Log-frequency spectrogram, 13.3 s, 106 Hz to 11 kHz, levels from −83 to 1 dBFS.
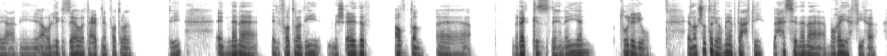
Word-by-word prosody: يعني 105 0 -7
أقول 120 +1 -2
لِك 125 0 -3
إزاي 120 0 +1
هو 125 -1 +2
تاعبني 115 +1 0
الفترة 110 -2 -4 0.6
دي 120 +3 -5 0.5
إن 115 +1 -1
أنا 120 -4 +3 0.2
الفترة 120 +2 +1
دي 125 +2 -4
مش 115 -4 -1
قادر 130 +1 +5 0.4
أفضل 125 -5 +2 0.2
آآ 105 -1 -5 0.6
مركّز 120 0 +4
ذِهنيًا 130 +5 -1 0.4
طول 135 -1 +1
اليوم. 105 -4 0 0.6
الأنشطة 120 +9 +5
اليوميّة 135 0 +2
بتاعتي 120 -1 0
باحس 135 -2 +3
إن 120 - +1
أنا 110 -2 +1
مُغيّب 120 0 +2
فيها، 115 -1 -5
120 Hz, 125 wpm, -27 LUFS, 110-125 Hz, 0.6 s, قادر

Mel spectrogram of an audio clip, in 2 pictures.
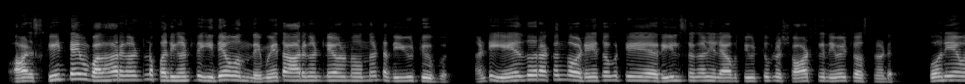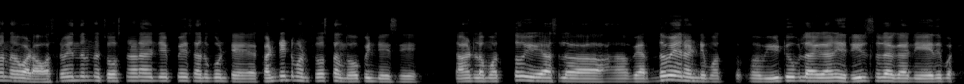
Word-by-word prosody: వాడు 160 +3 +5
screen 220 +7 -1
time 245 0 +6
16 190 +3 +5
గంటల్లో, 205 +2 -1
10 185 0 +4
గంటలు 185 +2 0
ఇదే 200 +4 +5
ఉంది. 165 -6 -2
మిగతా 175 +5 +2
6 185 0 +2
గంటలు 185 0 -2
ఏమన్నా 180 -1 -1
ఉందంటే, 195 +2 -5
అది 160 -1 -1
యూట్యూబ్. 160 -5 0 0.4
అంటే 150 +9 -3 0.2
ఏదో 190 +3 +2
రకంగా 215 0 -2
వాడేదోకటి 185 +2 -1 0.3
రీల్స్ 180 +3 -1
గాని, 180 0 -1
లేపోతే 155 -1 +1
యూట్యూబ్‍లో 170 +2 -4
షార్ట్స్ 160 +3 0
గాని 160 -2 -3
ఇవే 170 - 0
చూస్తున్నాడు. 145 -2 -4 0.4
పోనీ 180 +3 +1
ఏమన్నా 185 -4 -2
వాడు 135 -3 +2
అవసరమైంది 170 +9 -3
ఎమన్నా 180 -2 -7
చూస్తున్నాడా 175 +2 -1
అని 170 - -13
చెప్పేసి 170 0 -5
అనుకుంటే, 155 -2 -4 0.3
కంటెంట్ 190 +5 -1
మనం 170 -3 -3
చూస్తాం 165 0 -2
అది 140 - -3
ఓపెన్ 150 0 -3
చేసి. 130 -1 -4 0.5
దాంట్లో 150 +1 0
మొత్తం 150 +7 -3 0.3
అసలు 150 0 -3 0.2
ఆహ్, 135 +1 -3
వ్యర్థమేనండి 160 +2 +2
మొత్తం 135 0 -16 0.3
యూట్యూబ్‍లో 165 +1 +2
గాని, 160 +1 +2
రీల్సుల్లో 165 +1 +2
గాని 145 0 -1
ఏది 145 +1 0
బ - - 0
170 Hz, 170 wpm, -24 LUFS, 150-185 Hz, 0.5 s, time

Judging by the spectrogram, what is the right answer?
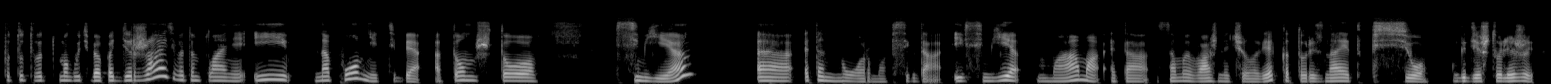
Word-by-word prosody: тут 205 -3 -7
вот 185 0 -3
могу 185 0 -2
тебя 180 0 +2
поддержать 195 - +2
в 225 - -7
этом 190 -2 -4
плане 175 -3 -2
и 215 0 +1 0.2
напомнить 185 - +2
тебе 140 -2 -1
о - - -2
том, 195 -1 0
что 165 -2 +3 0.8
в - - -12
семье, 145 -6 +1 0.8
э, 170 -2 +4
это 185 +2 0
норма 140 -5 -6
всегда. 145 0 -6
И 160 - 0
в - - -5
семье 175 +3 +2 0.2
мама- 155 +6 +1
это 140 -1 -3
самый 155 +1 -4
важный 145 0 0
человек, 135 +3 0
который 145 0 -2
знает 155 +2 0
всё: 140 -5 +1 0.2
где 150 0 +1
что 155 - +4
лежит. 155 0 +2
160 Hz, 130 wpm, -28 LUFS, 145-185 Hz, 0.8 s, э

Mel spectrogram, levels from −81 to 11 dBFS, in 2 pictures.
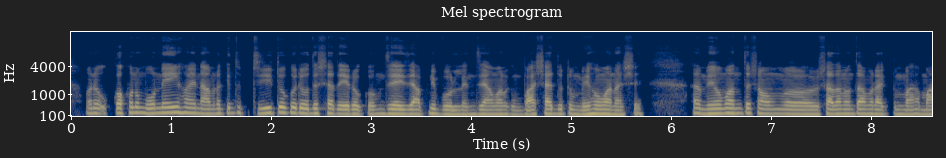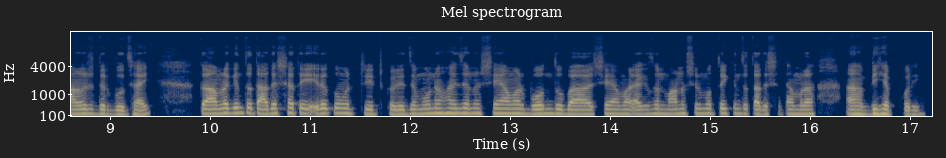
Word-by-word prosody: মানে 170 - -1 0.2
কখনো 190 +2 +2
মনেই 185 +3 +3
হয় 180 -1 +1
না 160 - +1
আমরা 165 +1 -2
কিন্তু 180 +2 -3
ট্রিট 175 +2 +1
ও - - +6
করি 185 -2 +3
ওদের 170 0 -1
সাথে 160 -2 +1
এরকম 145 -1 -1
যে - - +2
এইযে 150 0 +2
আপনি 165 +4 -3
বললেন 140 -1 -1
যে - - -1
আমার 145 0 -1 0.2
বাসায় 145 +3 +2
দুটো 155 0 -2
মেহমান 150 0 +3
আসে। 145 - -7 0.5
আ - - 0
মেহমান 165 +2 +3
তো - - +2
সম 155 -1 +1 0.2
অ - - +2 0.3
সাধারণত 155 0 +1
আমরা 155 -1 0 0.3
মা 140 - 0 0.2
মানুষদের 150 0 +1
বুঝাই। 135 +1 0 0.5
তো - - -2
আমরা 165 +2 +4
কিন্তু 180 0 +2
তাদের 170 +2 +3
সাথে 175 -1 +1
এরকমও 170 +1 +1
ট্রিট 150 -2 -3
করি 145 0 +1
যে - - +1
মনে 170 +1 +1
হয় 175 -1 +2
যেন 175 -1 +1 0.2
সে 170 - 0
আমার 165 0 +1
বন্ধু 155 +1 +2
বা 145 - +5 0.2
সে - - -4
আমার 150 0 -1
একজন 150 +2 -3
মানুষের 160 +2 -3
মতোই 165 +1 -2
কিন্তু 165 -1 -4
তাদের 145 -2 +1
সাথে - - -17
আমরা 145 0 0 0.4
আ - - +3 0.2
বিহেভ 155 -2 +3
করি। 135 -1 -2
155 Hz, 215 wpm, -21 LUFS, 150-170 Hz, 0.5 s, ও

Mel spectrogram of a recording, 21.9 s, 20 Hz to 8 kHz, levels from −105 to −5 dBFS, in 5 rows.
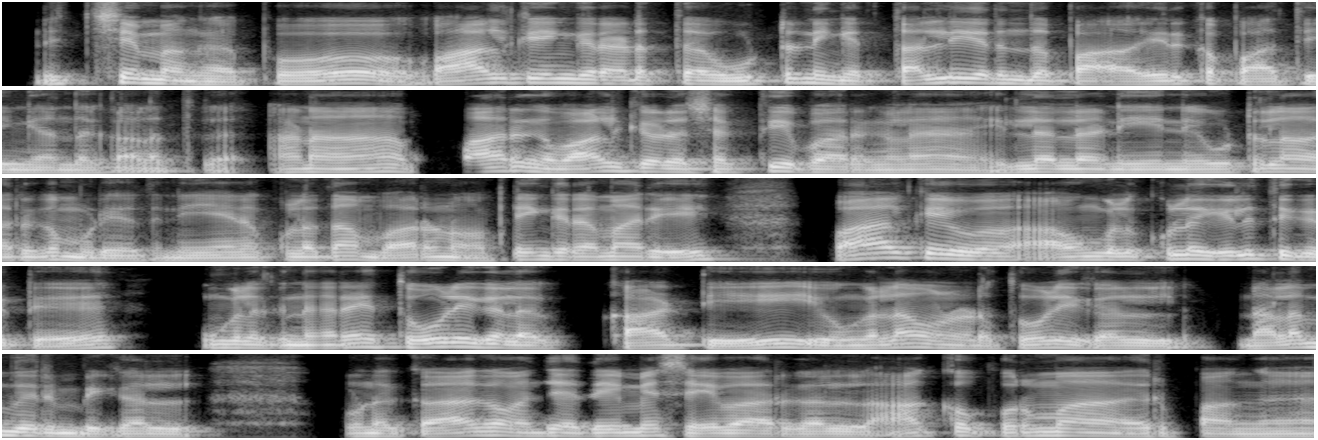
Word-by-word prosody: நிச்சயமாங்க. 120 - +2
இப்போ 105 - -2 0.5
வாழ்க்கைங்கிற 150 -2 +2
இடத்தவுட்டு 110 +1 0
நீங்க 120 -5 +2
தள்ளி 145 +8 +3
இருந்த 125 -4 +1
பா 105 - +4 0.2
இருக்க 110 0 0
பாத்தீங்க 95 -1 0
அந்த 90 0 -1
காலத்துல. - - -4 0.2
ஆனா, 110 0 +1 0.5
பாருங்க - - +1
வாழ்க்கையோட 125 -1 +1
சக்திய 105 +6 0
பாருங்களேன். 95 -1 -1
இல்ல, 105 +4 0
இல்ல 110 0 +2
நீ 95 - +1
என்னைய 100 0 0
உட்டுலாம் 110 +2 -1
இருக்க 105 +3 0
முடியாது. 90 -3 -2
நீ - - -1
எனக்குள்ள 105 +2 -1
தான் 125 -5 -1
வரணும் 105 -1 0
அப்டிங்கிற 120 +4 -1
மாரி. 110 -4 +1 0.6
வாழ்க்கை 180 0 +2 0.4
அவங்களுக்குள்ள 115 +5 +1
இழுத்துக்கிட்டு 125 - 0 0.5
உங்களுக்கு 115 -3 0
நெறைய 135 +7 0
தோழிகள்ல 130 -5 +3 0.3
காட்டி. 100 -2 0 0.3
இவங்க 100 0 0
எல்லாம் 130 +4 0
உன்னுடைய 105 -4 -3
தோழிகள், 105 -4 0 0.4
நலம் 130 +7 +2
விரும்பிகள், 95 -5 +1 0.6
உனக்காக 100 +4 0
வந்து 110 +1 -1
எதையுமே 115 +3 +1
செய்வார்கள். 95 -3 +1 0.2
ஆக்கப்பூர்வமா 120 +1 -1 0.2
இருப்பாங்க. 90 -2 -4
110 Hz, 135 wpm, -22 LUFS, 100-125 Hz, 0.6 s, பா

